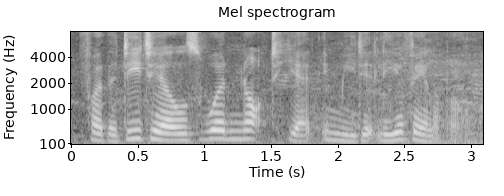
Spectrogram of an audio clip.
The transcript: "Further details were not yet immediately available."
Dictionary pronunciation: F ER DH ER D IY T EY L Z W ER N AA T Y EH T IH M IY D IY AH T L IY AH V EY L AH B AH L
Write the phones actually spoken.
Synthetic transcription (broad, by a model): F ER DH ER D IY T EY L Z W ER N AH T Y EH T IH M IY D IY AH T L IY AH V EY L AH B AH L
